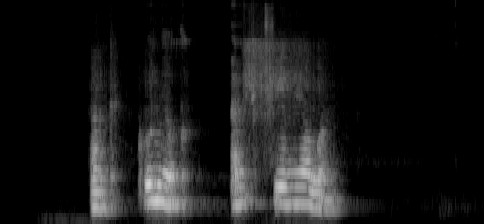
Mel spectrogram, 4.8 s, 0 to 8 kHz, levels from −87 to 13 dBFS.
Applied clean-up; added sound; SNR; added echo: neural mask model DeepFilterNet 3.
